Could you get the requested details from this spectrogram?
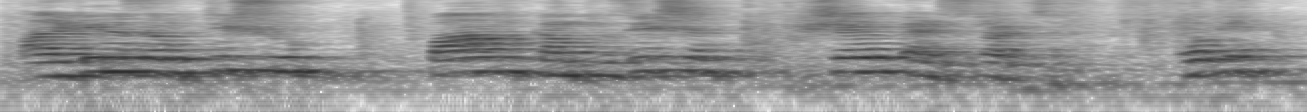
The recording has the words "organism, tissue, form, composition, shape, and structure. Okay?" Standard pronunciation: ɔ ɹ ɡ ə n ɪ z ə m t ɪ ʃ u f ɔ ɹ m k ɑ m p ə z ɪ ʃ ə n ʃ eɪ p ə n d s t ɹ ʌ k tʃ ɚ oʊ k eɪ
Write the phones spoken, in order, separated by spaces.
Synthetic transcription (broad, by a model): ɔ ɹ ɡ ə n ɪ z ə m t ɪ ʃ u p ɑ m k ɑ m p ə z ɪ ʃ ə n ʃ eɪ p ə n d s t ɹ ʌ k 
